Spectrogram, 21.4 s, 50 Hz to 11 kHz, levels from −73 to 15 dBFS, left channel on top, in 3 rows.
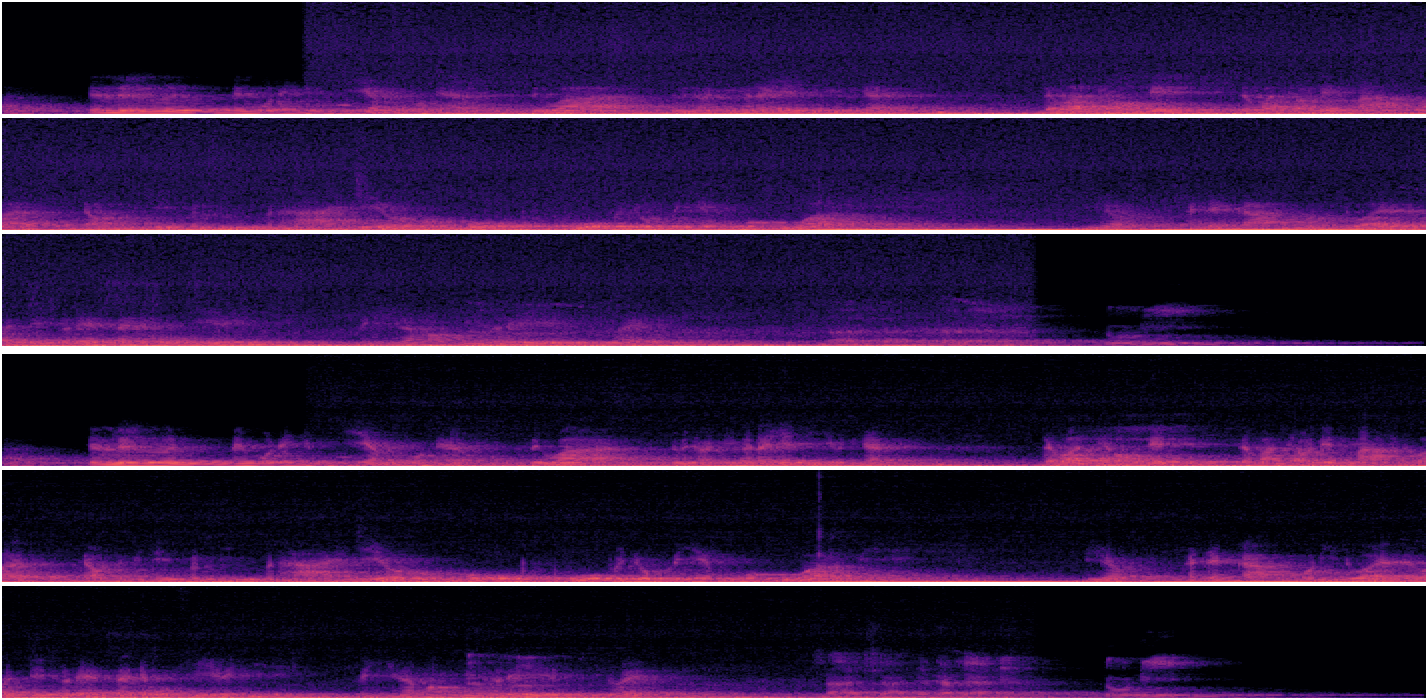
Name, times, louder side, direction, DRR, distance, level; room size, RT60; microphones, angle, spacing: voice 1, 0.4-4.4 4.8-4.9 5.2-9.7 10.0-11.7 12.5-12.8 13.0-17.5, right 1 dB, 25° right, -2 dB, 1.4 m, -22 dB
sound 1, 1.5-19.4, left 3 dB, 30° left, 0.3 m, -16 dB
voice 2, 5.4-6.0 16.6-17.1 18.3-20.1, right 2 dB, 60° right, -1 dB, 0.8 m, -32 dB
11.5 x 9.1 x 3.2 m, 2.9 s
head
